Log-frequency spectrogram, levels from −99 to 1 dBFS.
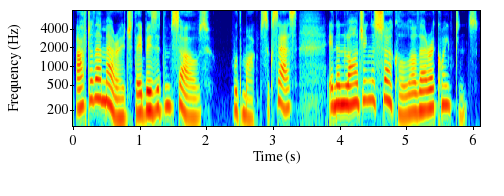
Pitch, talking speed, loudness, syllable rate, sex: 215 Hz, 155 wpm, -18 LUFS, 5.7 syllables/s, female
